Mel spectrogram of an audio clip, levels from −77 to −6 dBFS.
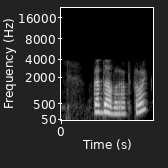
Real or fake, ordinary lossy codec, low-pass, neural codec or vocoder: fake; AAC, 16 kbps; 7.2 kHz; codec, 16 kHz, 4 kbps, FunCodec, trained on LibriTTS, 50 frames a second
